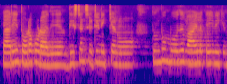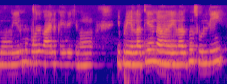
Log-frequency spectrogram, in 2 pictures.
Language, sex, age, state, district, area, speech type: Tamil, female, 18-30, Tamil Nadu, Cuddalore, rural, spontaneous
